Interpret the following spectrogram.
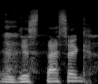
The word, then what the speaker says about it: Statsig: 对啊，Meta 的人不会发音错的，Statistic。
